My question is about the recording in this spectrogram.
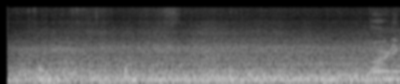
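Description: Steady road noise inside a car cabin while driving at highway speed: a low hum with tyre and wind hiss, even throughout. A man's voice starts right at the end.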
